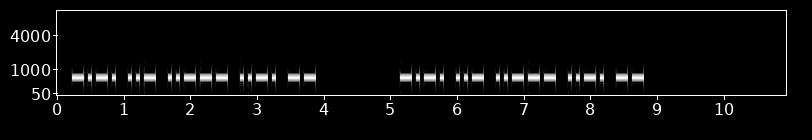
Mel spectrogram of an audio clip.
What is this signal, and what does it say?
Morse code, heard as a keyed tone, about 21 wpm, 700 Hz. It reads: CU2FM CU2FM
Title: DXCC-100 Call Signs - 5 Characters - Repeated 3x - 20wpm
